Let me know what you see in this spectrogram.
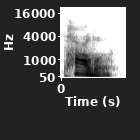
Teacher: इन word initial voiceless stop, बोलना है एकदम से, जब आप बोल रहे हो स्टॉप भी होता है और आप उसको प्रोनाउंस भी करते हो. ठीक है, it means strong burst of air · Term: एस्पिरेशन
